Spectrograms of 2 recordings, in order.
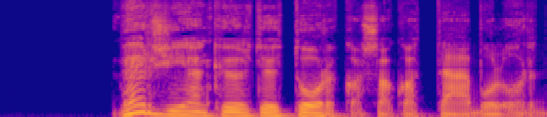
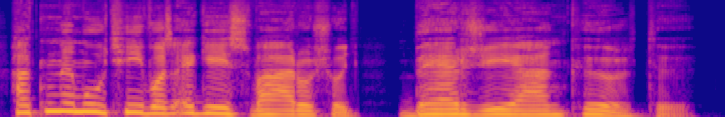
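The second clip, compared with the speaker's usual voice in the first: high, louder encouraging voice; encouraging girl; 8 semitones higher, 4 dB louder than usual. Acted. Klopédia encouraging the sad poet, high girlish voice. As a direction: cheer him up brightly. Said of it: "mondta neki bátorítón".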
